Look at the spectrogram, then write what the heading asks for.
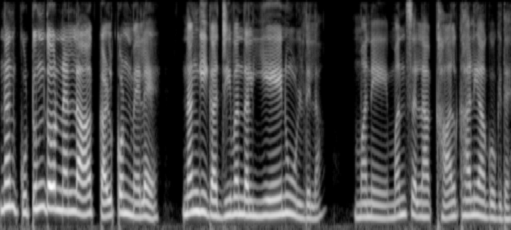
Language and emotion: Kannada, sad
